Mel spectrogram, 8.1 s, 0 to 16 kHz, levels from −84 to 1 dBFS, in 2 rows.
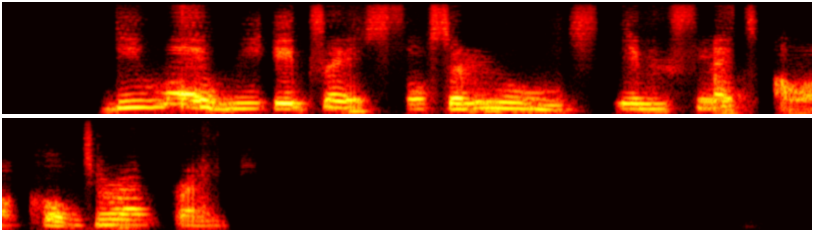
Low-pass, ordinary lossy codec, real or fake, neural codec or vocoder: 14.4 kHz; none; fake; codec, 44.1 kHz, 0.9 kbps, DAC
